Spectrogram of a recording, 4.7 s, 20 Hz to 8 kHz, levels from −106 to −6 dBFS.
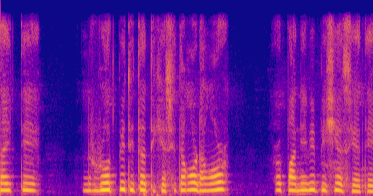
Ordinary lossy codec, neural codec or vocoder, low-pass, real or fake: none; none; 7.2 kHz; real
